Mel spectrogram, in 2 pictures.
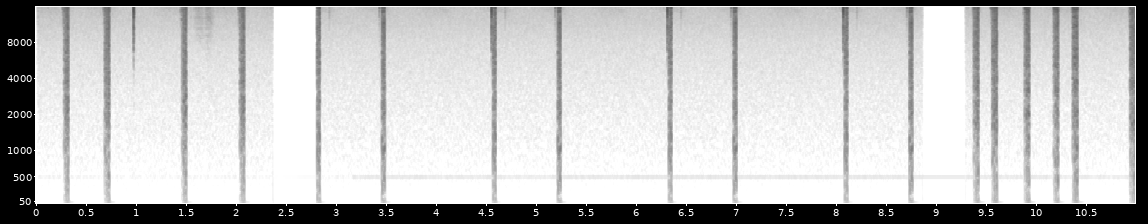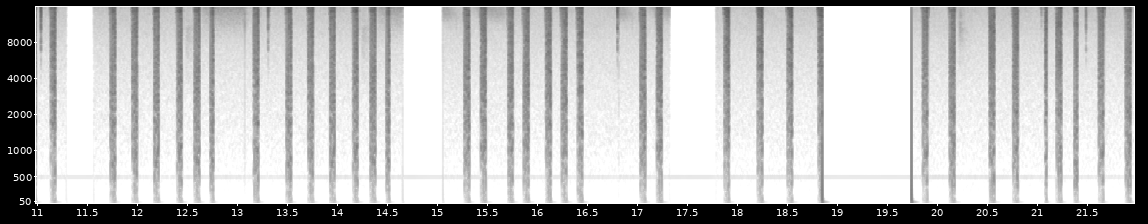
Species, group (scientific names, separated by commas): Rhacocleis baccettii, Orthoptera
